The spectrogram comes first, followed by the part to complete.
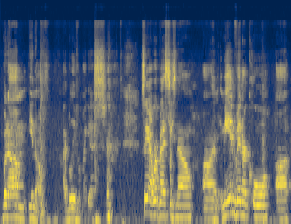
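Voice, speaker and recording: A man's voice: high voice, normal speed, noisy background. A man telling a rambling storytime vlog, full of restarts and fillers. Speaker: vlogger. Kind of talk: casual storytime recap.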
